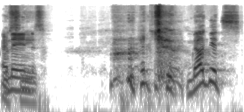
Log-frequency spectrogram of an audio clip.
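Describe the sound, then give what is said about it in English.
A single loud sneeze from a man bursts out, then after a short pause a man's voice follows with breathy, strained vocal sounds. “before he started sneezing”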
